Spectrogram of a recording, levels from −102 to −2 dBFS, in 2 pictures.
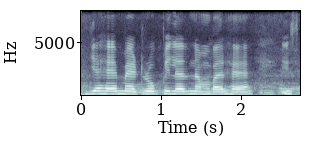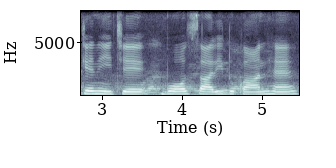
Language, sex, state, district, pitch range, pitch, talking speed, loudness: Hindi, female, Haryana, Rohtak, 220-245 Hz, 230 Hz, 120 wpm, -13 LUFS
